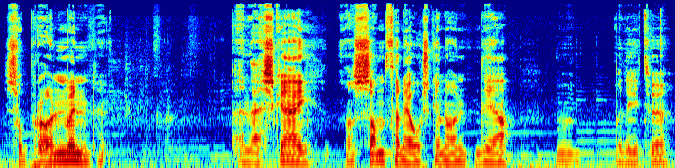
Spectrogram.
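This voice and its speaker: A somewhat low male voice giving relaxed gameplay commentary. He talks in quiet, muttered asides to himself. Faint game music plays behind him. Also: takes it slowly.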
